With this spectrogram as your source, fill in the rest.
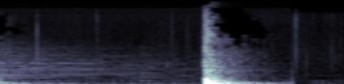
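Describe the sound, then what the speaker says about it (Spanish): A single firm knock lands on an old, faded oak door, a short close thunk that rings briefly in an otherwise quiet space. "llamaron con delicadeza a la descolorida puerta de roble"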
